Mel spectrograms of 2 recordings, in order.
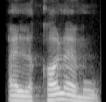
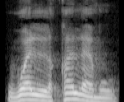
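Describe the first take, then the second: First: The word starts with a short a vowel. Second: The l links directly to the preceding wa. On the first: The word begins the sentence. "en prononçant la voyelle fatha avant la lettre lam" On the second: The word follows another word. "on ne doit prononcer ici aucune voyelle au début du nom al-qalamu"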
